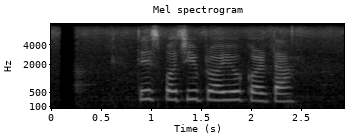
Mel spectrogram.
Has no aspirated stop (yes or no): no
